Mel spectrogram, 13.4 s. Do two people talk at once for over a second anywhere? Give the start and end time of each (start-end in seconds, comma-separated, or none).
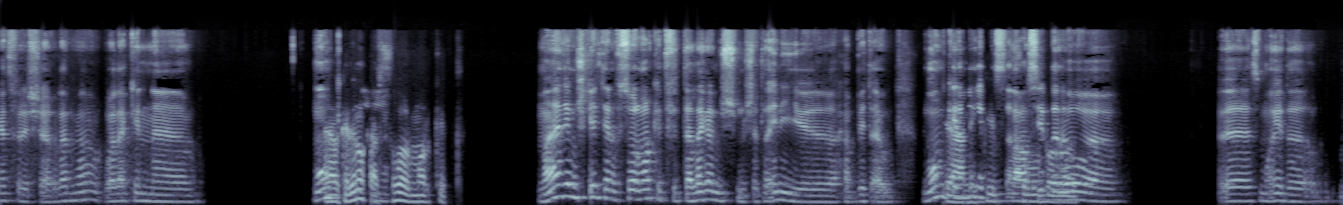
9.4-10.8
